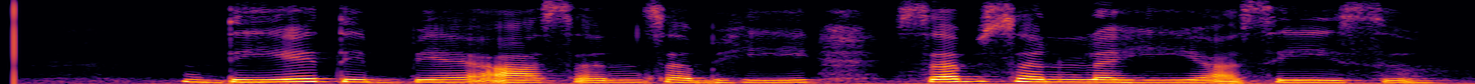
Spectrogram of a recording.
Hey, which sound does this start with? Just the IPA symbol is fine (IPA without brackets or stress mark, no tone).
d̪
